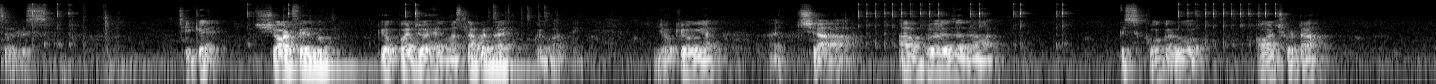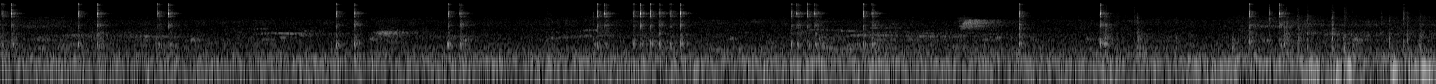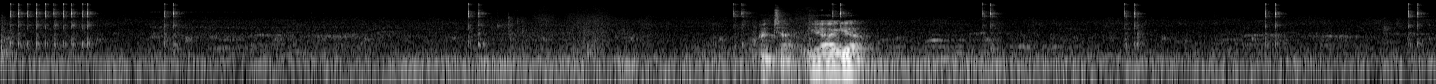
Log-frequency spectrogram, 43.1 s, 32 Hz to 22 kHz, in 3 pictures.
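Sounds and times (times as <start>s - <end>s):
computer keyboard typing: 0.2s - 1.3s, 2.4s - 3.1s, 3.9s - 5.7s, 8.4s - 10.8s, 11.7s - 13.0s, 14.4s - 16.3s, 17.7s - 18.2s, 18.8s - 19.2s, 20.2s - 21.4s, 22.2s - 23.3s, 25.3s - 25.7s, 26.7s - 30.6s, 33.4s - 33.8s, 36.0s - 36.3s, 37.0s - 37.2s, 38.5s - 38.8s, 39.9s - 40.4s, 41.4s - 41.7s, 42.7s - 43.0s
single keyboard clicks: 42.8s - 43.0s.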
